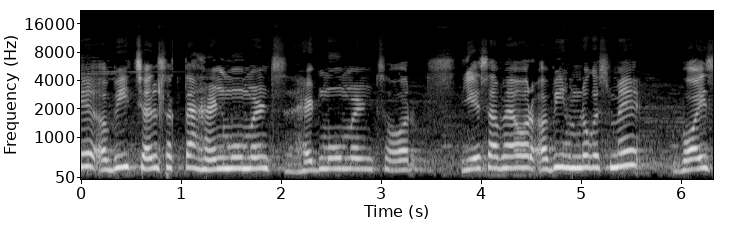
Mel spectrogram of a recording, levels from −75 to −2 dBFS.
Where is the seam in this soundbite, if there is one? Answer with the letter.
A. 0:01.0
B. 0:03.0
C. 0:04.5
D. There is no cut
D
